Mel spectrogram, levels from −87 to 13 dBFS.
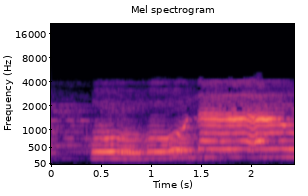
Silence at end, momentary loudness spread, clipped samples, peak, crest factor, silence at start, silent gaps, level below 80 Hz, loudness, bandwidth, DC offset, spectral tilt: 0 s; 9 LU; under 0.1%; -6 dBFS; 14 dB; 0 s; none; -78 dBFS; -20 LUFS; 4.8 kHz; under 0.1%; -2.5 dB/octave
